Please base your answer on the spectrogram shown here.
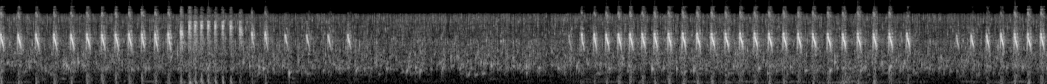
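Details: Pied triller training recording: rapid, high, evenly spaced chips, about three or four a second, in long trilling runs separated by brief pauses.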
